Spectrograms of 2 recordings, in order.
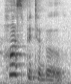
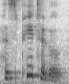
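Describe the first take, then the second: First: "hospitable" stressed on HOS; stress on first syllable. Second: "hospitable" stressed on PIT; stress on second syllable. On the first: Lecturer illustrating a variant to students, "hospitable" stressed on the first syllable. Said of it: "The stress on the initial syllable". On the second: Lecturer illustrating a variant to students, "hospitable" stressed on the second syllable. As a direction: say "hospitable" as hos-PIT-a-ble, weak first syllable. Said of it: "or the stress on the second syllable". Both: Shown as a demonstration.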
